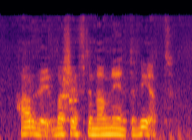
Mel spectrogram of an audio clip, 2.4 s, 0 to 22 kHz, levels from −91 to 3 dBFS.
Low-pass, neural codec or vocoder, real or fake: 14.4 kHz; codec, 44.1 kHz, 7.8 kbps, Pupu-Codec; fake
